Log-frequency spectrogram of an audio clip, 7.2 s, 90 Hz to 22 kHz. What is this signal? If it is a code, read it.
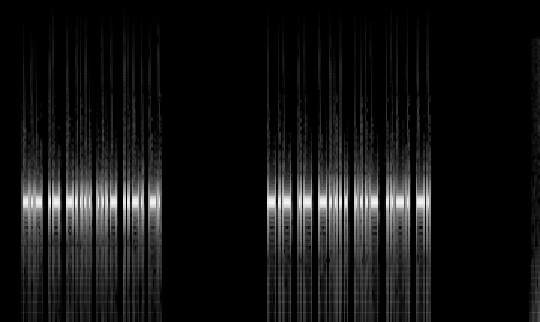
Morse code, heard as a keyed tone, about 45 wpm, 700 Hz. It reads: KA6VFN KA6VFN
